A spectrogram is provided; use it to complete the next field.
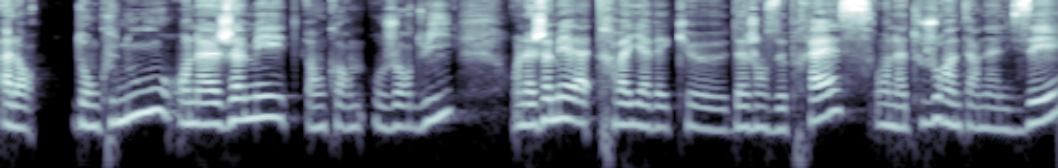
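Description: A woman with an unremarkable speaking voice talks at a moderate pace in a fairly low pitch, her intonation lively. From France, Marseille. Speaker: company director. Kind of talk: interview conversation.

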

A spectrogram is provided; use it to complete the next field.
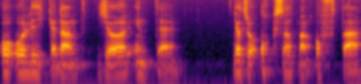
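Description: A man speaks at a fairly slow pace. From Sweden (Värmland). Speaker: performer, choreographer and teacher. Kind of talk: interview. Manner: hesitant with fillers.

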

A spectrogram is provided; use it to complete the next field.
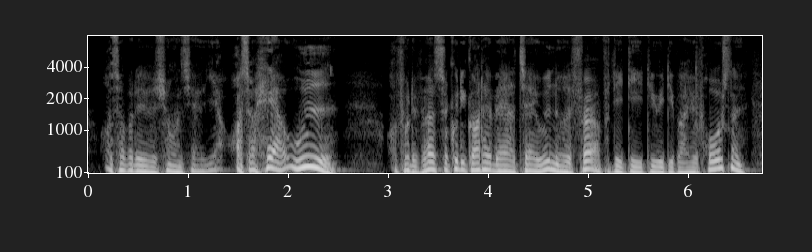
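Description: Recorded very cleanly against a silent background, a man speaks at a fairly quick pace in a somewhat breathy, dark and mellow voice with very wide pitch swings. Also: medium pitch for a man. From Denmark, Tønder (Southern Jutland). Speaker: chef. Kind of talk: interview. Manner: halting.

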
